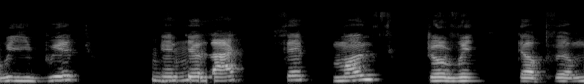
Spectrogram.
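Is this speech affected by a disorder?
Yes: cerebral palsy.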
